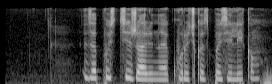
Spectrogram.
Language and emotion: Russian, neutral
